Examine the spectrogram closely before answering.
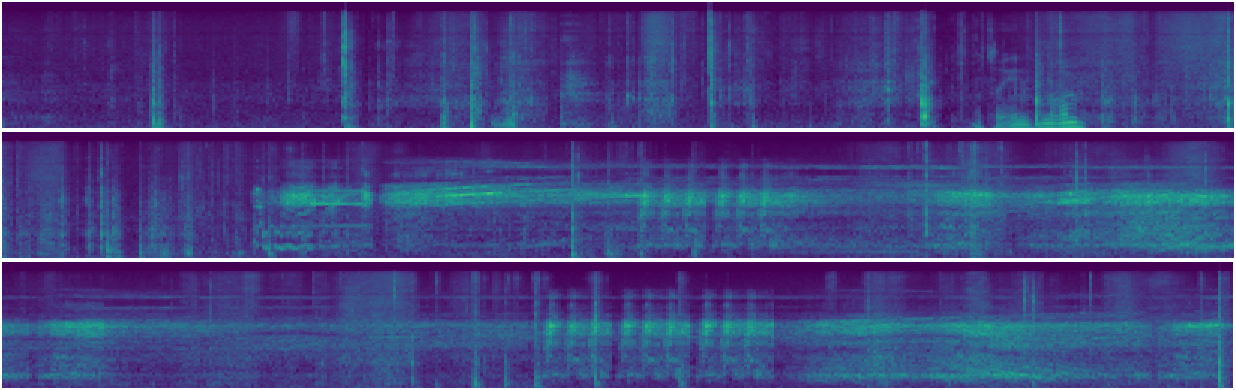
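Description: Hands handle a cardboard box with scrapes and taps.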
